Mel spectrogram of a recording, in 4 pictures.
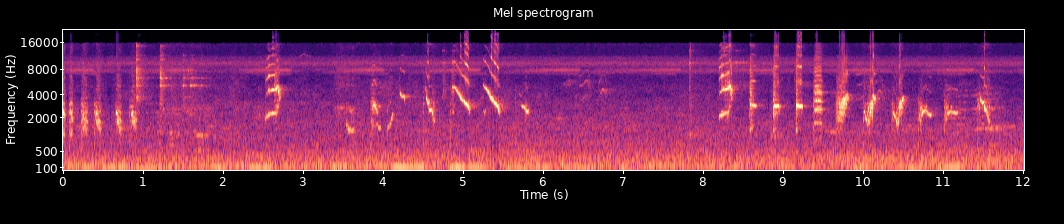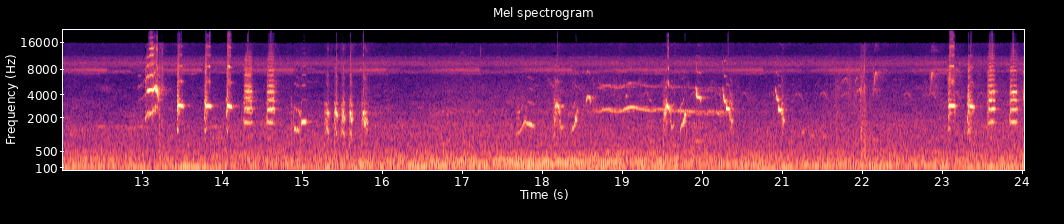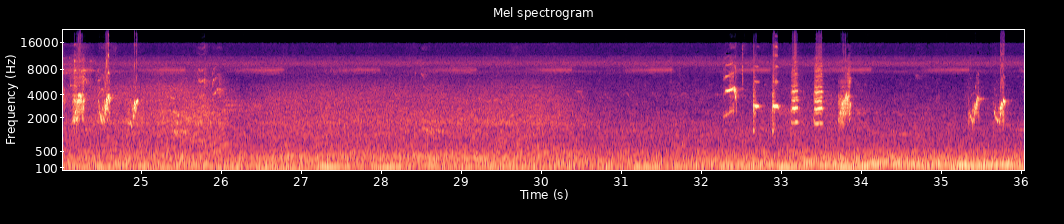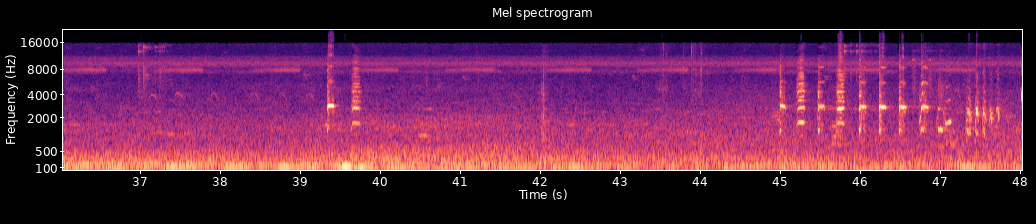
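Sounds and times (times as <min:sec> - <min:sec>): bird singing sharp rapid calls: 0:00.0 - 0:06.9, 0:08.0 - 0:11.9, 0:12.5 - 0:16.0, 0:17.6 - 0:26.1, 0:31.6 - 0:34.1, 0:34.7 - 0:36.5, 0:37.1 - 0:41.8, 0:44.8 - 0:48.0.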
